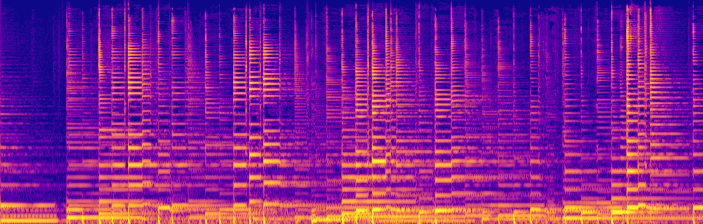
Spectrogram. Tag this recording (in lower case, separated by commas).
musical instrument, guitar, music, strum, plucked string instrument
